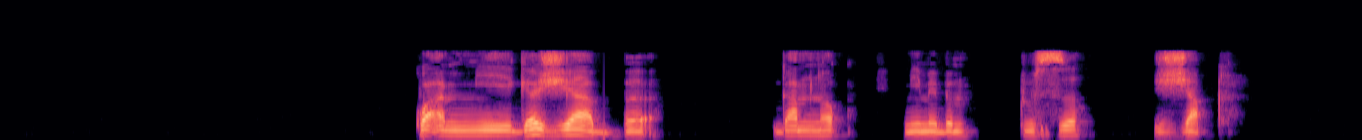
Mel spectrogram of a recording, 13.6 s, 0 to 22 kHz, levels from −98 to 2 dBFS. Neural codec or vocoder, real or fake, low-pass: none; real; 5.4 kHz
